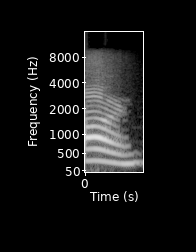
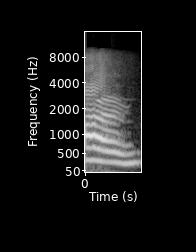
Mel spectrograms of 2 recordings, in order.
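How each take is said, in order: The two takes are said the same way.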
